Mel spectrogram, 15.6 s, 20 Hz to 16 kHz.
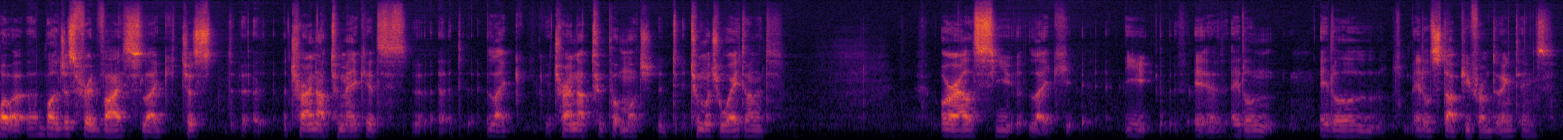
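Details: Stuttering with repetitions in a young male member of a youth theatre group for people who stammer; he says he probably stammers a bit less now than 10 years ago.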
